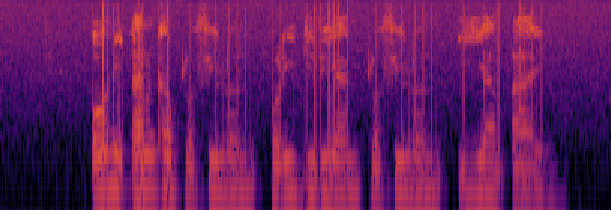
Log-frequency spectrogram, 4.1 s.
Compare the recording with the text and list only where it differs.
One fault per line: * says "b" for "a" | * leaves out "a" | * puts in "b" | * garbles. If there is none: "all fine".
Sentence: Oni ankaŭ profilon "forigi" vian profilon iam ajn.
all fine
